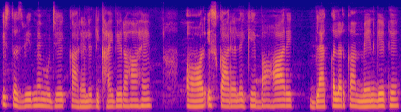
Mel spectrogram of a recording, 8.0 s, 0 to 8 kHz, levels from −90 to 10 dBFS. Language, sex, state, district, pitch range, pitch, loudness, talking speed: Hindi, male, Bihar, Madhepura, 155-170 Hz, 160 Hz, -18 LUFS, 170 wpm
